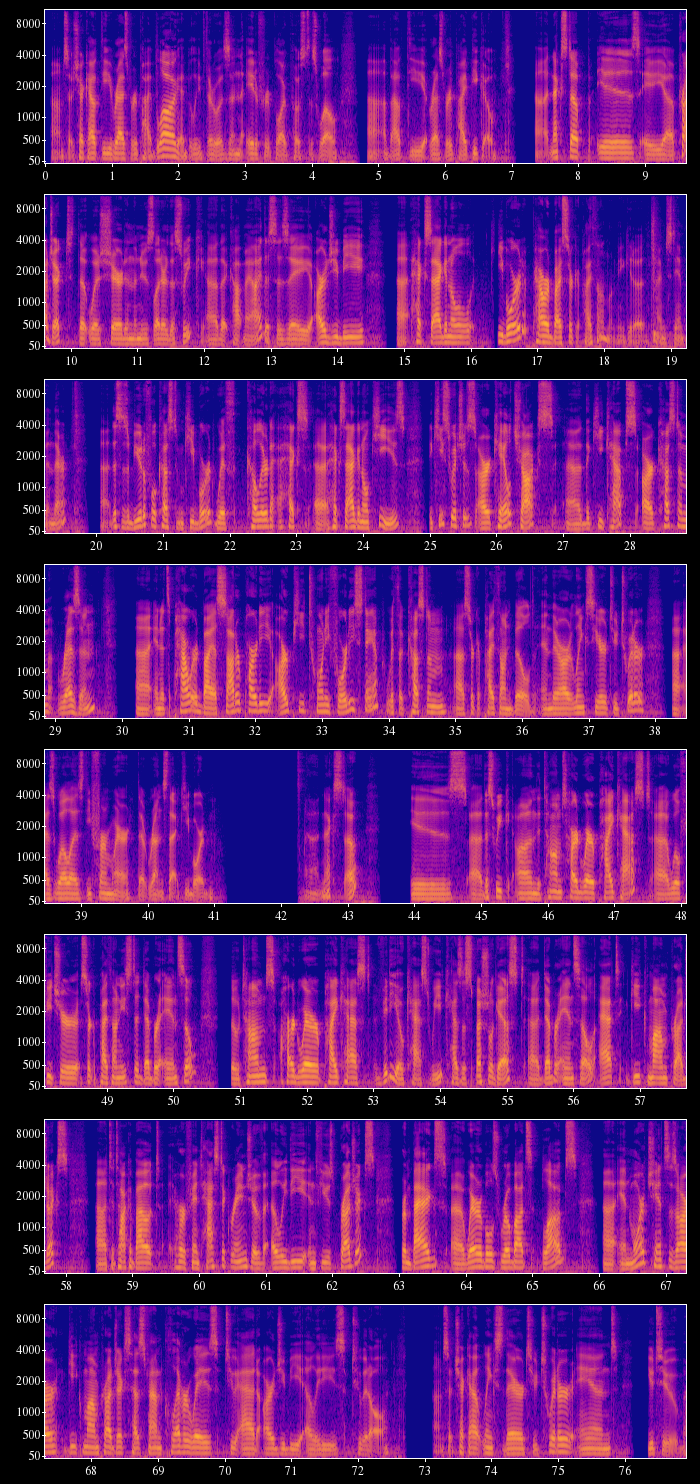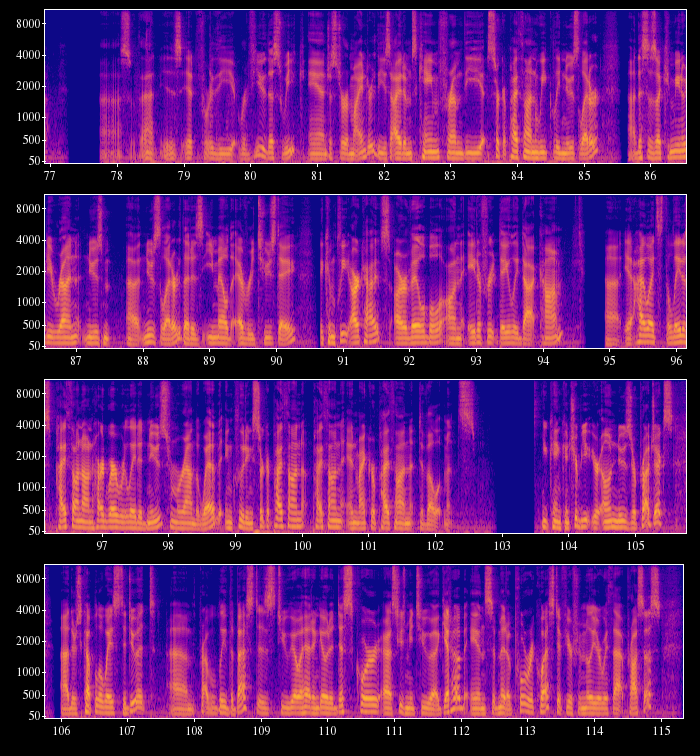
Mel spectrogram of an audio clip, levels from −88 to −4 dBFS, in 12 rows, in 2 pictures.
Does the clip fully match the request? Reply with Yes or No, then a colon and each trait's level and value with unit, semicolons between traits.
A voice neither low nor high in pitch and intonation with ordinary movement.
No: low, 120 Hz; average, 3.4 semitones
